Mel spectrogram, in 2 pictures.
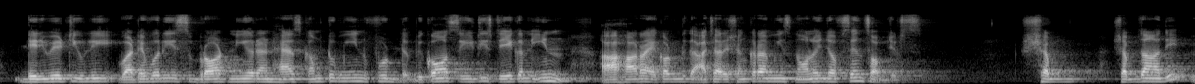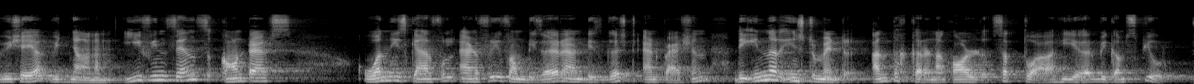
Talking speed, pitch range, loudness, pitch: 140 wpm, 125-145 Hz, -20 LUFS, 130 Hz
